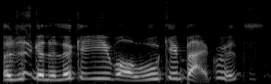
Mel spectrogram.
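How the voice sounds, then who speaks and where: A gamer playing an online horror game streams while scared, chatting casually and cursing with a co-player. Jumpy and panicky, they swing from nervous muttering to shrieks. The voice is mid-range at a normal speed, recorded dry.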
